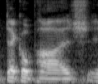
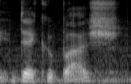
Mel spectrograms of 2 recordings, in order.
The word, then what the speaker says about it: découpage: So you're a hodgepodge or, you know, decoupage is... Am I pronouncing decoupage right? – Like, I just looked it French? Up. I would say decoupage.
